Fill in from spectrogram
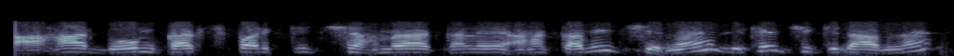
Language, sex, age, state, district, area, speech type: Maithili, male, 45-60, Bihar, Madhubani, rural, conversation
